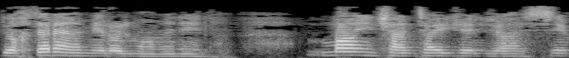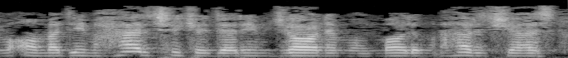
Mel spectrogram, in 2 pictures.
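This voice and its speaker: A bold elder warrior shouts for his comrades and pledges everything, loud and commanding, as a male preacher acts him out. The voice is husky and fairly high. The recording is dull and lo-fi. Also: fairly even intonation. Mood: rallying. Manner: loud commanding quoted calls. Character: elder male warrior rallying companions boldly.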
